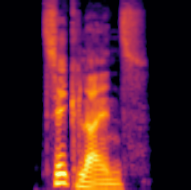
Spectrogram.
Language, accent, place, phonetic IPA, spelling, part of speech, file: German, Germany, Berlin, [ˈt͡sɪklaɪ̯ns], Zickleins, noun, De-Zickleins.ogg
- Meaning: genitive singular of Zicklein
